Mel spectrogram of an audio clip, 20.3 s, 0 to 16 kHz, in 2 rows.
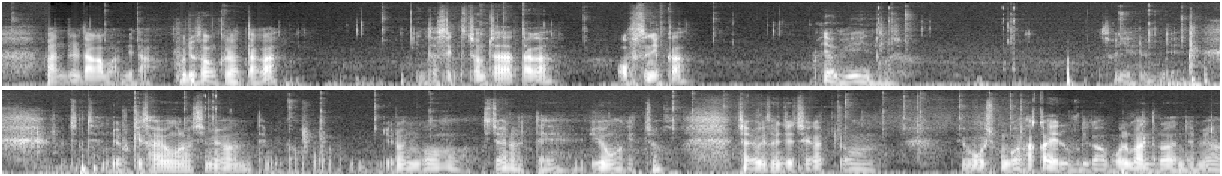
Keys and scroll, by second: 7.0 space, 10.2 Delete, 12.5 Delete, 20.1 m.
